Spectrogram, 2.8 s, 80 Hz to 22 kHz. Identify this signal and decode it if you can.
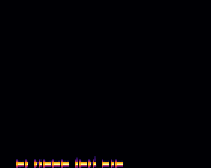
Morse code, heard as a keyed tone, about 40 wpm, 700 Hz. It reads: N2LK
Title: K1USN SST QSO Practice - 40wpm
